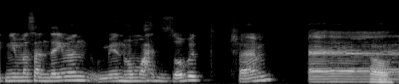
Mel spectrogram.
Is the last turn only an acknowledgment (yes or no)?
yes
